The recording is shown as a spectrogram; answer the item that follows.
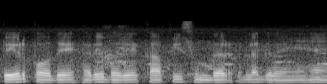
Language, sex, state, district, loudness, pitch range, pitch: Hindi, male, Chandigarh, Chandigarh, -17 LUFS, 105-110 Hz, 110 Hz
